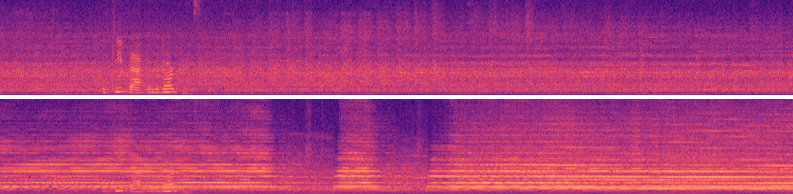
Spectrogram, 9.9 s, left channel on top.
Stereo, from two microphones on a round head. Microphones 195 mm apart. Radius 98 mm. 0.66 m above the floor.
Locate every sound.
1.3 s a woman speaking: 45° left (ahead or behind), 1.2 m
